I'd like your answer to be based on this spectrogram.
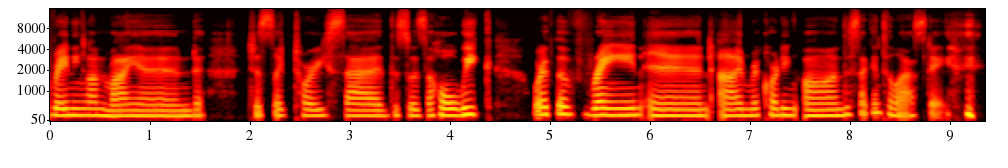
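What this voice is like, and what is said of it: Raspy, sick-sounding voice. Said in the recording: “you can hear my raspy ass voice ... I did get sick this weekend and I am still recovering”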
